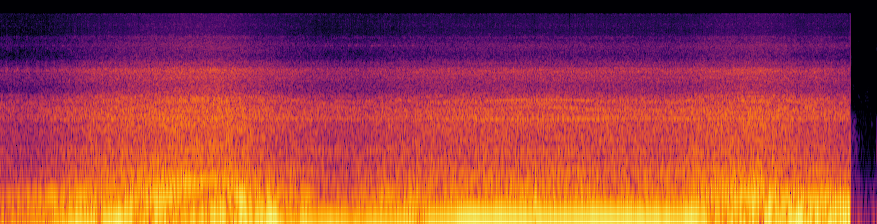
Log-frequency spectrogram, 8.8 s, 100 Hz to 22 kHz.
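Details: 2010 Mitsubishi T120SS fuel-injected pickup: a steady, even low idle rumble with no knocks, misses or hunting. The engine is dry and not smoking and stayed normal when revved to 4000 rpm. Finding: normal, healthy idle.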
